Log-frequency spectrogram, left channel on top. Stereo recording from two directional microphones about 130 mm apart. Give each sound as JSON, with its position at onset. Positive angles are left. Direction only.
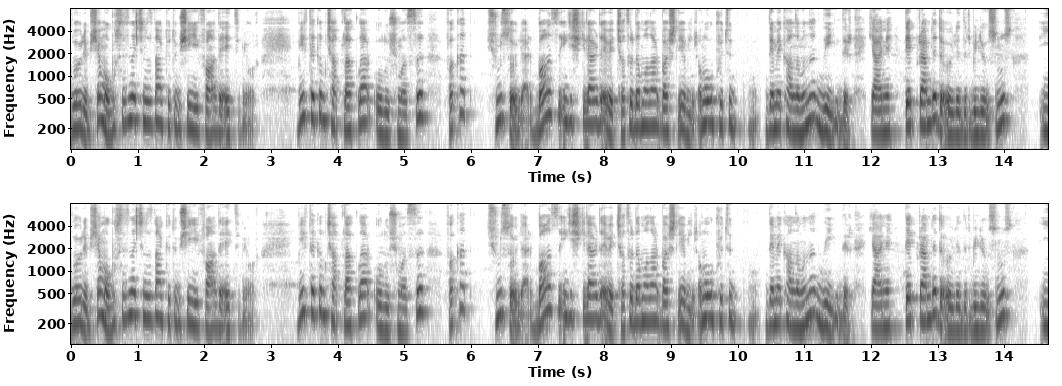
{"t": 0.0, "sound": "a woman's voice", "side_deg": 25}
